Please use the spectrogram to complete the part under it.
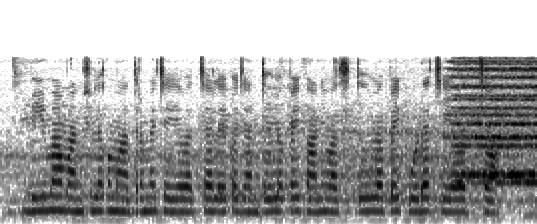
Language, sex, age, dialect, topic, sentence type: Telugu, female, 18-24, Telangana, banking, question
